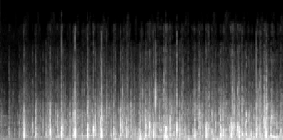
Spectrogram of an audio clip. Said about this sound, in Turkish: kocaman bir alkış istiyoruz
